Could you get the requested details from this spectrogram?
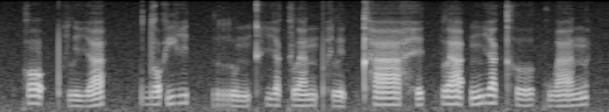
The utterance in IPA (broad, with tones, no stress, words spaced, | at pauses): kɔ˥˩ʔpʰli˩˦a̯ | dɔ˦˥ʔji˥˩t̚ | ru˩˦nkʰi˧a̯kla˦˥npʰle˨˩k̚ tʰaː˧ he˦˥k̚pla˥˩ʔ ŋi˥˩a̯ kʰɤː˧kwa˦˥n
